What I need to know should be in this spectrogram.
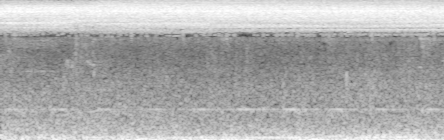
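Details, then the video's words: Autumn morning insect chorus: one unbroken, piercing high whine stays level for the whole stretch over soft low background rumble. "Morning Insect Sound Effect"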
